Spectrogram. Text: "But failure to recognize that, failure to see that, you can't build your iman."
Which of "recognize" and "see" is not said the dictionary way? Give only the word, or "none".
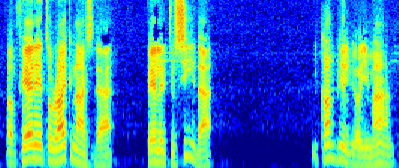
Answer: recognize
